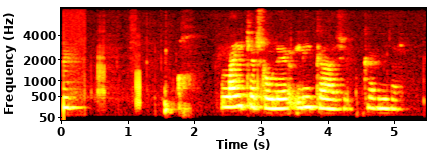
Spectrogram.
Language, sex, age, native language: Icelandic, female, 14, Icelandic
